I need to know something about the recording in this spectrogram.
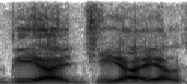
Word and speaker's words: Vigil: His name is spelled Vigil. So I always thought it was like Eddie Vigil. And he's like, oh, it's Vigil.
